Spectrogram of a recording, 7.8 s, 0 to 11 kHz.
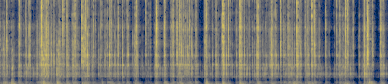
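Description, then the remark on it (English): Rapid, steady clinking and rattling of a bar spoon stirring ice, fresh orange juice and Lukasawa potato vodka in a glass for a cocktail, a bright, continuous jangle of light metallic taps with no talking. “And to that, I've got 2 ounces of this Lukasawa potato vodka, and put that in the glass and give that a good stir in the glass with a bar spoon.”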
